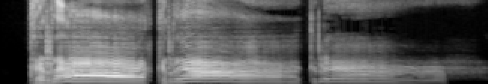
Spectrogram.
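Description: A drawn-out cry of 'Kraaa!' standing for a big bird's call, heard three times in a row, each fainter than the one before, like an echo.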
